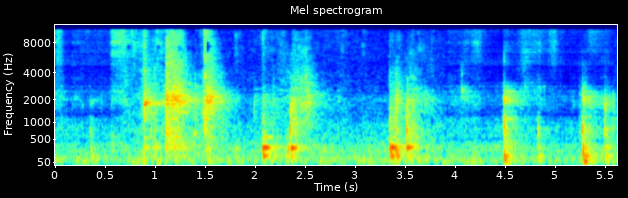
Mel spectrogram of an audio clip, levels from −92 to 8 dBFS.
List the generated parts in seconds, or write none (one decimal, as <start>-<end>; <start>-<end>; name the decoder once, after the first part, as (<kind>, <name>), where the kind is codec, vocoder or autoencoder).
0.0-0.7 (codec, SNAC); 3.9-5.6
